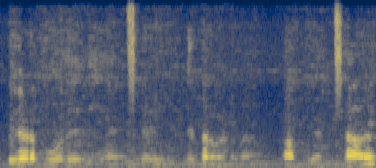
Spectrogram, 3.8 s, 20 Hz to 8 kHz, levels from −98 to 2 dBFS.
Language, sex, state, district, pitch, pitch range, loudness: Hindi, male, Uttar Pradesh, Budaun, 160 Hz, 150-225 Hz, -19 LUFS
